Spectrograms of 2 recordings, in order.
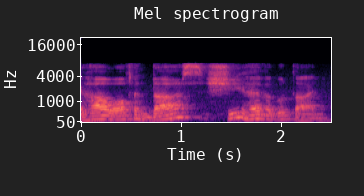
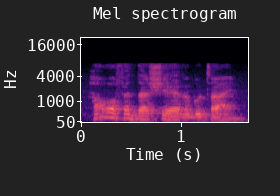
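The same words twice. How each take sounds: First: Very slow, every word spelled out for students; slow model reading. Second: Said in the usual way. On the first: Shown as a demonstration. Teacher reading the question slowly to students. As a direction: read it slowly for the class to copy. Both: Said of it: "Então a pergunta aqui em cima já foi".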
